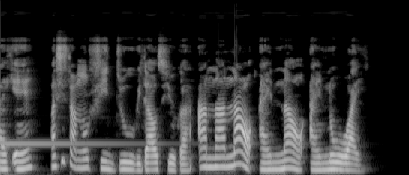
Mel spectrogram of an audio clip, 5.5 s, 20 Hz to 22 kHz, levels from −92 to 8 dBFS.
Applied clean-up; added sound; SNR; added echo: classical method log-MMSE.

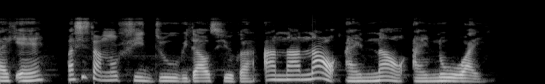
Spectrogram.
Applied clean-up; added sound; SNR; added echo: none; none; none; none.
